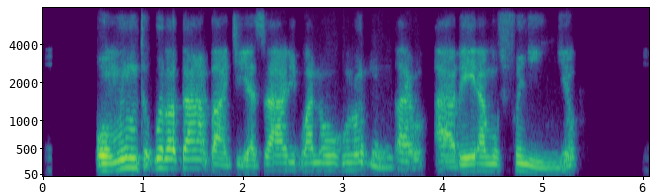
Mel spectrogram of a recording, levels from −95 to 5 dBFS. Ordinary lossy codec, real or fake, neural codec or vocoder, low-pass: Opus, 16 kbps; fake; codec, 24 kHz, 0.9 kbps, WavTokenizer, medium music audio release; 7.2 kHz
